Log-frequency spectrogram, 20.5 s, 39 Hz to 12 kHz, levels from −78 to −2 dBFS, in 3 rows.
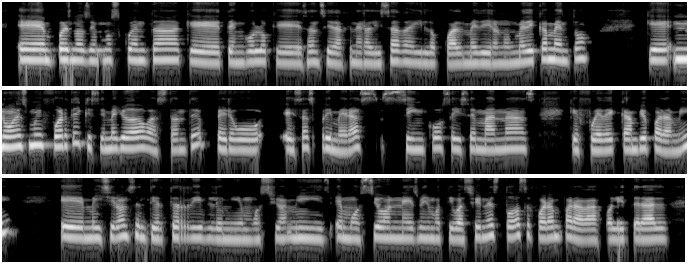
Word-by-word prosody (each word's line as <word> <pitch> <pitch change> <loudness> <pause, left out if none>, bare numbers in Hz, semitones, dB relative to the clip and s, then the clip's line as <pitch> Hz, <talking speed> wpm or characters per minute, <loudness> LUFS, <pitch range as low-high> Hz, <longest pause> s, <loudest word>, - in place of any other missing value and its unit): Eh, 235 -1 +7
pues, 235 -1 +6
nos 225 -1 +1
dimos 225 +1 -4
cuenta 235 0 +1
que 200 -4 +3
tengo 200 +1 -1
lo 215 0 +1
que 190 -3 -2
es 185 - -6
ansiedad 195 -3 -2
generalizada 195 +2 -3
y 195 - -5
lo 185 -1 -5
cual 180 0 +1
me 185 0 -3
dieron 185 -1 -2
un 185 +1 -6
medicamento 230 +4 +1 0.5
que 230 0 +3
no 245 0 +7
es 265 +1 +1
muy 280 0 +5
fuerte 270 +2 +1
y 315 - -11
que 245 - -4
sí 225 -1 -5
me 225 +1 0
ha - - -1
ayudado 230 0 +4
bastante, 205 +5 -4
pero 205 -2 0 0.2
esas 235 +3 -2
primeras 225 +2 0
5 215 +1 -3
o - - -4
6 215 -2 -4
semanas 215 0 -1 0.3
que 205 - -3
fue 200 -1 -1
de 200 +1 -1
cambio 210 +2 +1
para 200 -5 +2
mí, 280 - -3 0.4
eh, 210 -2 +5
me 205 0 -1
hicieron 215 +4 -1
sentir 205 -4 -2
terrible 205 -2 -3
mi 185 0 -5
emoción, 185 +2 -6
mis 195 -2 -3
emociones, 200 0 -1
mis 200 -1 -4
motivaciones, 195 +5 -2
todas 215 +3 0
se 245 - -6
fueran 210 +1 0
para 210 -5 +3
abajo, 180 +1 0
literal. 185 0 +1
210 Hz, 180 wpm, -21 LUFS, 195-230 Hz, 0.5 s, Eh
